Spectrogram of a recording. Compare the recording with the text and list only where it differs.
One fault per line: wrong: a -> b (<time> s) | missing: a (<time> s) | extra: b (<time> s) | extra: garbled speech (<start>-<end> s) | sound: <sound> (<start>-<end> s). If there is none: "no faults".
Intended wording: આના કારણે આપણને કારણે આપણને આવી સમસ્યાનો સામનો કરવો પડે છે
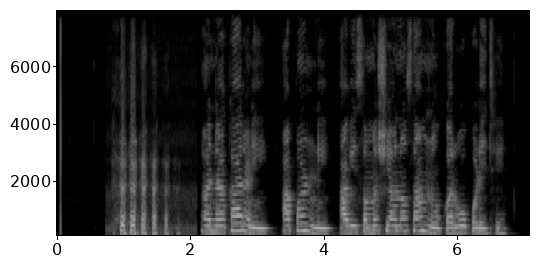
sound: laugh (0.8-1.9 s)
missing: કારણે આપણને (4.0 s)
